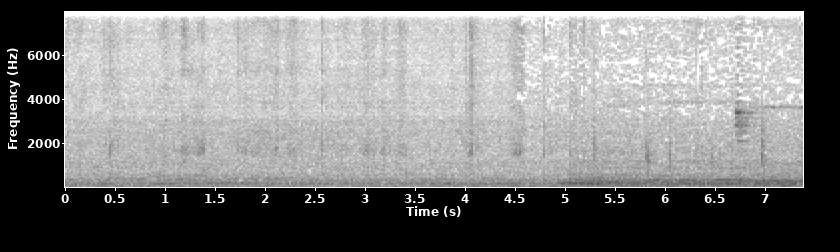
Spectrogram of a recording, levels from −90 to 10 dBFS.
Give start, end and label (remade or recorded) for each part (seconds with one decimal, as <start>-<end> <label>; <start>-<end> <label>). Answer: 0.0-4.5 remade; 4.5-7.4 recorded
